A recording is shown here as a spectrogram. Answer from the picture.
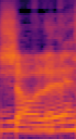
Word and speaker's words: Charlène: Charlène, CH, comme ça se prononce. Comme Charles, mais au féminin.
